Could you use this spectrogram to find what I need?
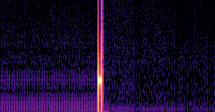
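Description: A single short electronic beep sounds.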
